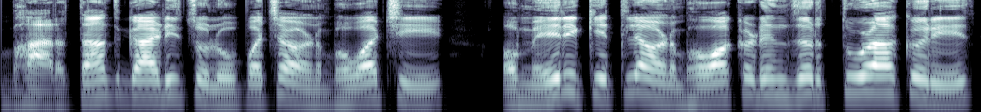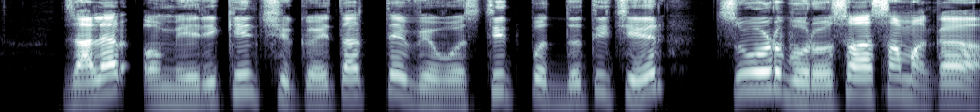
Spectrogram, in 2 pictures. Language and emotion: Goan Konkani, happy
